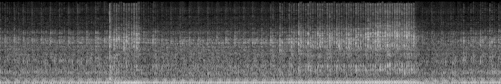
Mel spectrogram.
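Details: 1986 Mahindra 500D jeep, International slow-speed direct-injection diesel, just started after standing 18 years: low thumping idle with uneven clatter and engine speed swells; running but not settled.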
